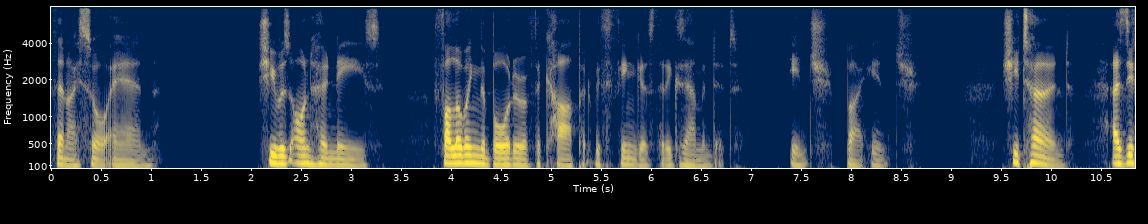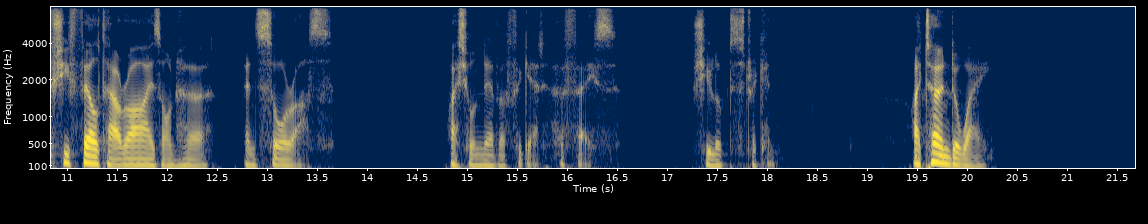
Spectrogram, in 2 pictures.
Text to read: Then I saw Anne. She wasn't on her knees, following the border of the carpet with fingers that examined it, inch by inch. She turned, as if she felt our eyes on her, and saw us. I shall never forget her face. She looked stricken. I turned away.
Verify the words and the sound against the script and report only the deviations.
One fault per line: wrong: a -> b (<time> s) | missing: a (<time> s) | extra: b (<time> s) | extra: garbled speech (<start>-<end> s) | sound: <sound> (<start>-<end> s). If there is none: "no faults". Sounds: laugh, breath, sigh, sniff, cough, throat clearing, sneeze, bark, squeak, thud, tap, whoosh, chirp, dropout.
wrong: wasn't -> was (2.2 s)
